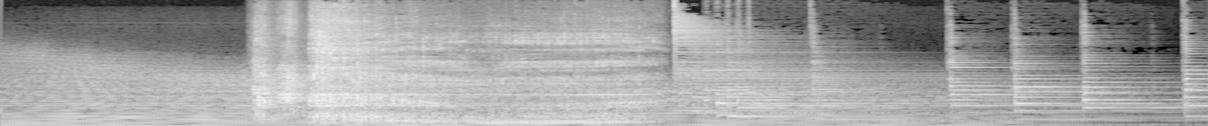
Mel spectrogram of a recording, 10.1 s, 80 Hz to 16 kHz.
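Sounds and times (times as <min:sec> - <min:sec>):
background music: 0:00.0 - 0:09.4
tiger roaring: 0:02.1 - 0:05.6.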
